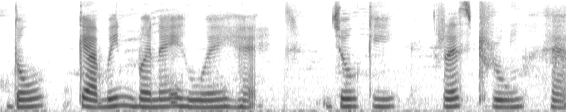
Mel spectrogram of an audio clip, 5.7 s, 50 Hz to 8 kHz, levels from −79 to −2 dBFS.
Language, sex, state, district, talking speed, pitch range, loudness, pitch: Hindi, female, Bihar, Jahanabad, 105 wpm, 185-205 Hz, -31 LUFS, 195 Hz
